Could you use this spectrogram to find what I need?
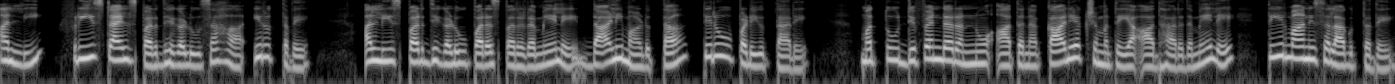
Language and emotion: Kannada, neutral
